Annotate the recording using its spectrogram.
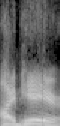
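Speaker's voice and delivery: loud, rough, drawn-out yell. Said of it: "throws open the cape and just yells".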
